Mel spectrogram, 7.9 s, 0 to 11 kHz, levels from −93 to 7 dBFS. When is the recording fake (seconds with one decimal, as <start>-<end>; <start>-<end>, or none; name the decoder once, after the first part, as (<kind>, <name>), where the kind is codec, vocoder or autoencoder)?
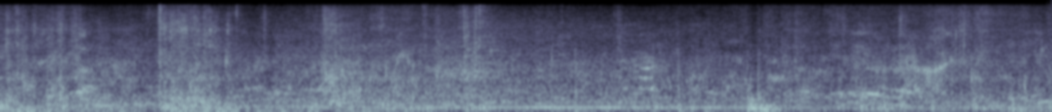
0.0-3.4 (codec, HILCodec); 4.9-7.9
